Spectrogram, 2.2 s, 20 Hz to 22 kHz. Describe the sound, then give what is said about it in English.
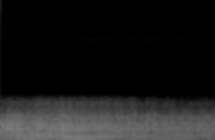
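A car engine revving in a steady, whirring drone whose pitch swells slightly and then eases back down, with no voices over it. “Now, listen to that motor. 300 brontosaurus power.”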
